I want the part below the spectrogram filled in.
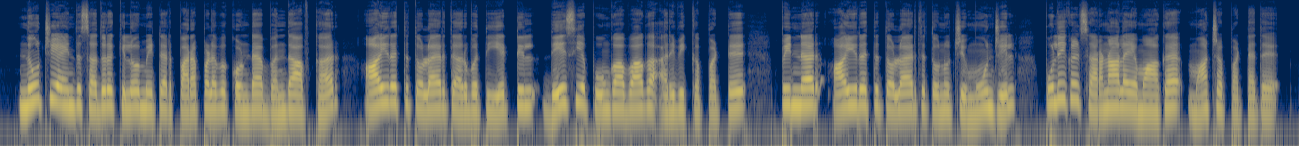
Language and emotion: Tamil, neutral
